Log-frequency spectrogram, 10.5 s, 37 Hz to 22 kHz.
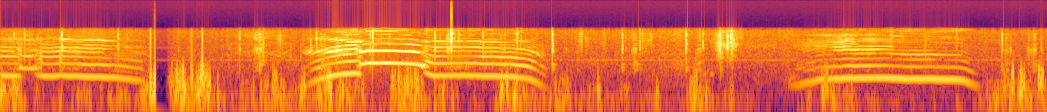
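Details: Cow in France answering a person who calls to it: long, deep, steady moos with strong harmonics, one from the start to about 1.5 s, another rising and falling near 3–5.5 s, and a third from 8 to 10 s; short noises between.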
